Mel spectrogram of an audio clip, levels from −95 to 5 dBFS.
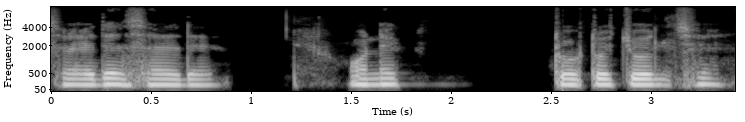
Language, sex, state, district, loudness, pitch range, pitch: Bengali, male, West Bengal, Malda, -18 LUFS, 155-165 Hz, 160 Hz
